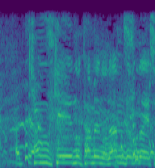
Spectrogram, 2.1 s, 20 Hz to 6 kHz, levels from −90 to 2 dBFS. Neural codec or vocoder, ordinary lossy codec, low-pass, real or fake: none; none; 5.4 kHz; real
